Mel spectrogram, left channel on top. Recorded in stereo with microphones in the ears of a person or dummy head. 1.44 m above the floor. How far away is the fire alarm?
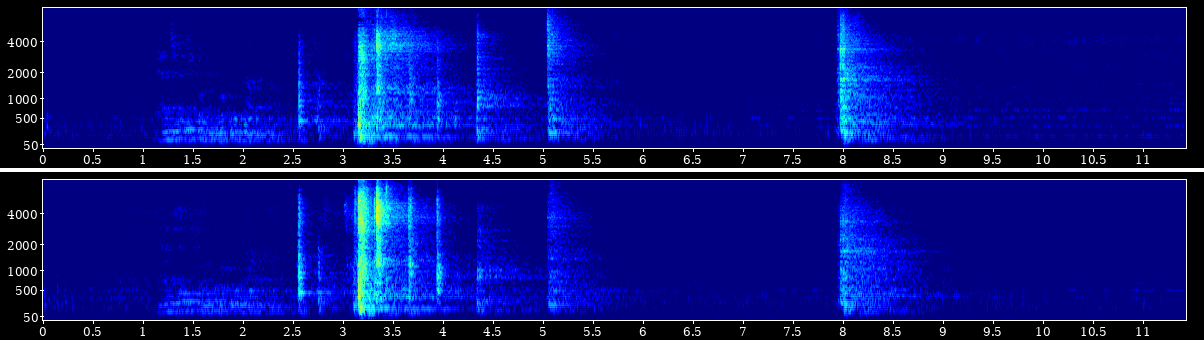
No fire alarm in this recording.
